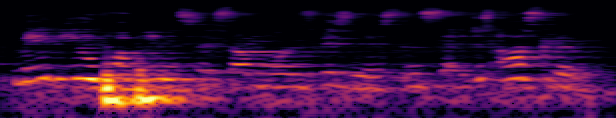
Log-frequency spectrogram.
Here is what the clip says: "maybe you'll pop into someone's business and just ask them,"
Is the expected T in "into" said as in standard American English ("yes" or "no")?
no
